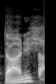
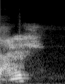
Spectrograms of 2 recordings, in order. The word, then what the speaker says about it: Danish: Dit navn staves Danish, men udtales... – Ja, det gør det. Danish. Danish.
